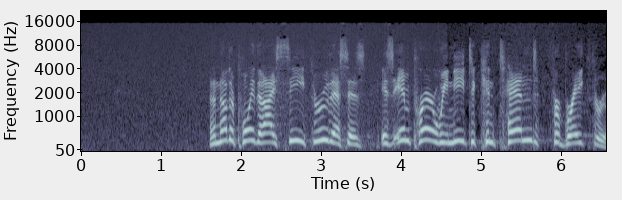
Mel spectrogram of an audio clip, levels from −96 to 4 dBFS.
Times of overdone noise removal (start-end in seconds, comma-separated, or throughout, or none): 4.57-6.57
